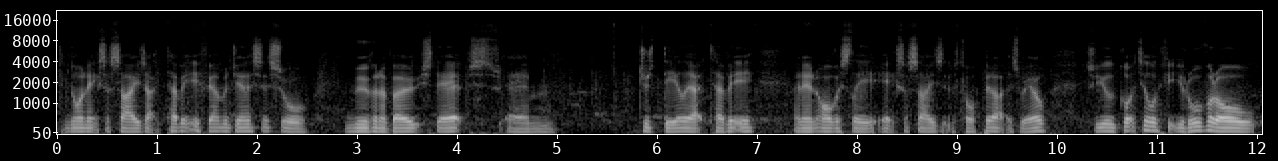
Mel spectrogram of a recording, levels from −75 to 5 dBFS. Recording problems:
murmuring crowd; faint; throughout; 25 dB below the speech

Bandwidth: 15.5 kHz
